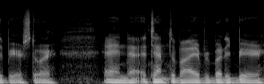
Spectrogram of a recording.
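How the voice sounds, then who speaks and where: At a very fast pace, a man with an Ontario accent speaks at a fairly low pitch in a very clean recording with a silent background. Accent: Ontario Canadian. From Markham, Ontario (Toronto suburbs). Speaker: adventurer and expedition leader. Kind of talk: casual chat. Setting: indoors at his home beside a fireplace.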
